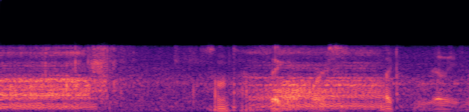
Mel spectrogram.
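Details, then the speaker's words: Loud, harsh, rattling, growl-like heavy snoring, described as "demon snores". "talking about the demon snores."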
